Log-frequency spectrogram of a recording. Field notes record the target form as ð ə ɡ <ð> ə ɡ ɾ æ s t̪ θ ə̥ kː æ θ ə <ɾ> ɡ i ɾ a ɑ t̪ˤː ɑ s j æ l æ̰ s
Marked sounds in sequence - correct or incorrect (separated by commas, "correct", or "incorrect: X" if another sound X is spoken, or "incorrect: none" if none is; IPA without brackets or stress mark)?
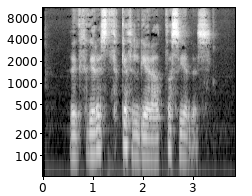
incorrect: θ, incorrect: l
